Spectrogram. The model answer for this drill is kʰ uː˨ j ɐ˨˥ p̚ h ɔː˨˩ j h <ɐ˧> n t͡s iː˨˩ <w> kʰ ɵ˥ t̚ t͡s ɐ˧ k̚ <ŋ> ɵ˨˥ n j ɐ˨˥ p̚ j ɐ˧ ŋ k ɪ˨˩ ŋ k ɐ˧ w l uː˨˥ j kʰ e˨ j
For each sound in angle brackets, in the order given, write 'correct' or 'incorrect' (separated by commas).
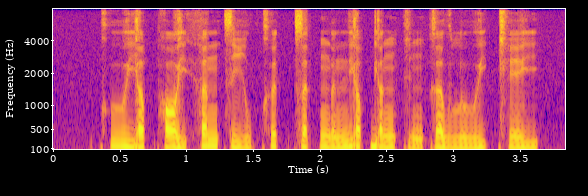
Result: incorrect, correct, correct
